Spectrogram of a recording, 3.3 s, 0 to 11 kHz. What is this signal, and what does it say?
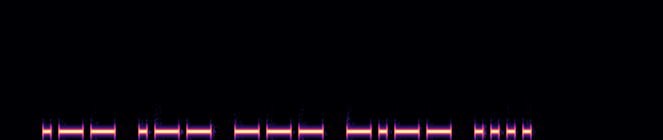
Morse code, heard as a keyed tone, about 28 wpm, 700 Hz. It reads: WWOYH
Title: Code Groups - 5 Letters - 30wpm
